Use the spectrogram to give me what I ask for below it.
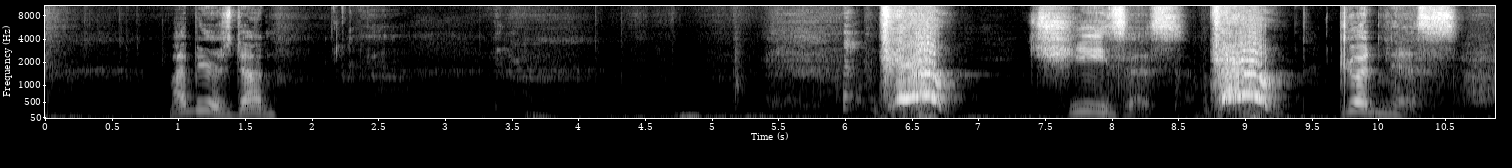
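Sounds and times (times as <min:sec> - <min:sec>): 
speech: 0:00.9 - 0:01.9, 0:07.7 - 0:10.7
sneeze with wheezy intake of breath: 0:06.0 - 0:07.0, 0:08.7 - 0:09.4.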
